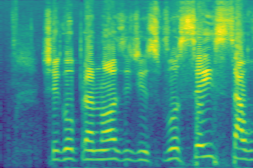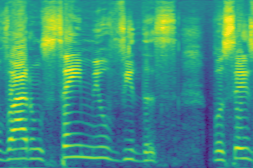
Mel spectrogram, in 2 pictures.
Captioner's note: speaking Portuguese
